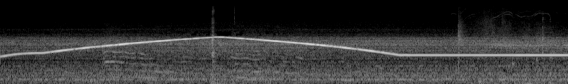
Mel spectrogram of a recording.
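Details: Rohde & Schwarz EK070 shortwave receiver, fed a 1 microvolt 40 MHz signal-generator tone: clean whistle glides up, then down, holding steady over faint hiss; weak signal received clearly.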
